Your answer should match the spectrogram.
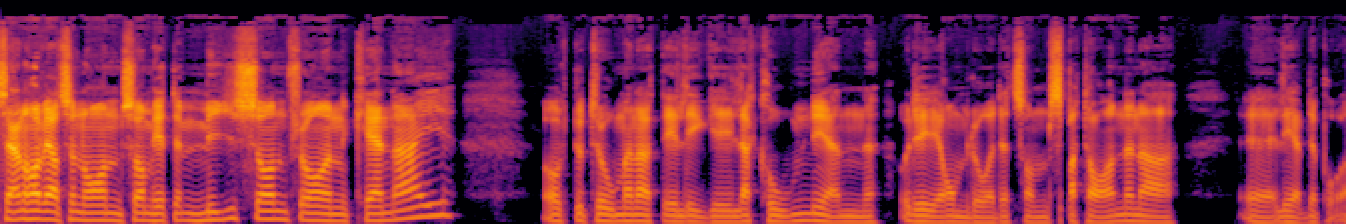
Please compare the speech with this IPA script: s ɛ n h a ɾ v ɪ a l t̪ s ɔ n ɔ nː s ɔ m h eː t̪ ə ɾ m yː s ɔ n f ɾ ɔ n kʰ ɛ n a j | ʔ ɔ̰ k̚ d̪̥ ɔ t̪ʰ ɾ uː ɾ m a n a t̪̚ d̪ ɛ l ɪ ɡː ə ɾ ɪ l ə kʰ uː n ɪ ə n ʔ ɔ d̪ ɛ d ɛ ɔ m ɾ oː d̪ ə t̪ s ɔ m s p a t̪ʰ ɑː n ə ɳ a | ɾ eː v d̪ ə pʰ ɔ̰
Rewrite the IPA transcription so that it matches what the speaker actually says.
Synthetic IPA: s ɛ n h a ɾ v ɪ a l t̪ s ɔ n ɔ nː s ɔ m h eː t̪ ə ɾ m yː s ɔ n f ɾ ɔ n kʰ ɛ n a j | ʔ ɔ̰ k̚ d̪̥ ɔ t̪ʰ ɾ uː ɾ m a n a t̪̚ d̪ ɛ l ɪ ɡː ə ɾ ɪ l a kʰ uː n ɪ ə n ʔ ɔ d̪ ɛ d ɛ ɔ m ɾ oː d̪ ə t̪ s ɔ m s p a t̪ʰ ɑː n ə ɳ a | l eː v d̪ ə pʰ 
